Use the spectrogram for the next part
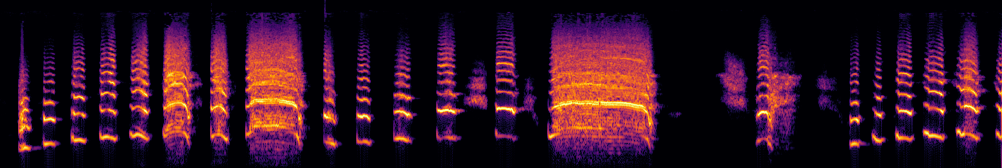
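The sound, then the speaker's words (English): A person imitates chimpanzee screams: rapid, rhythmic hooting bursts that build into two long, loud shrieks, then more quick staccato hoots, with no other talking. “screaming like a chimp.”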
